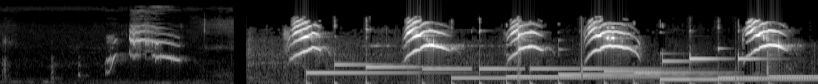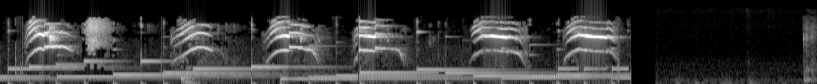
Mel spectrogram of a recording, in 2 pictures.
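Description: A short falling kitten meow about a second in. Then background music with held notes starts, and a kitten's high meows repeat over it in a steady rhythm, about one a second, a dozen or so in all. The music and meows cut off together a little before the end.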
